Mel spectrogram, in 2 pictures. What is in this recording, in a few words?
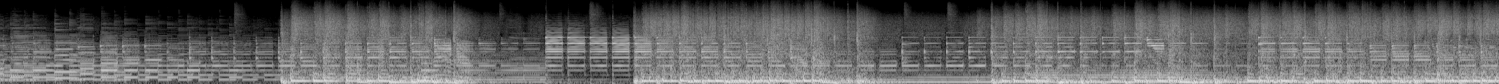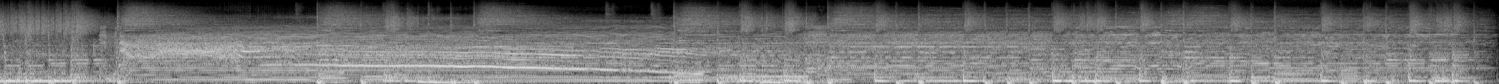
Drum Solo; Live In Las Vegas 1999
